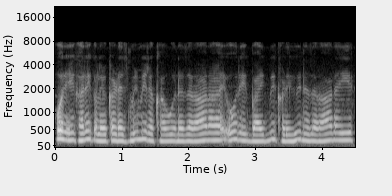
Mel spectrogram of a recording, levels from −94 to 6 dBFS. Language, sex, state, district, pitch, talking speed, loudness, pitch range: Hindi, female, Bihar, Katihar, 195 Hz, 330 wpm, -19 LUFS, 185-210 Hz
